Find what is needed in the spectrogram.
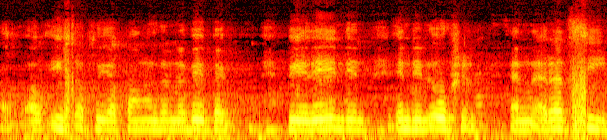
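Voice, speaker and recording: A man with a high pitch and ordinary pitch variation, at a fairly slow pace with long, frequent pauses, over noticeable background noise. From North Caucasus, Russia. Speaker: ordained preacher. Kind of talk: interview answer.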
